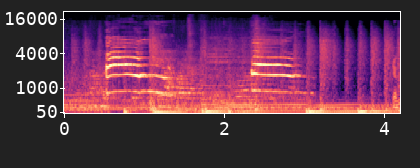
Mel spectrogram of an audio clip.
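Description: Cats at an animal shelter meow loudly and close by in two clear drawn-out cries, set against a low background hum and some soft shuffling.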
